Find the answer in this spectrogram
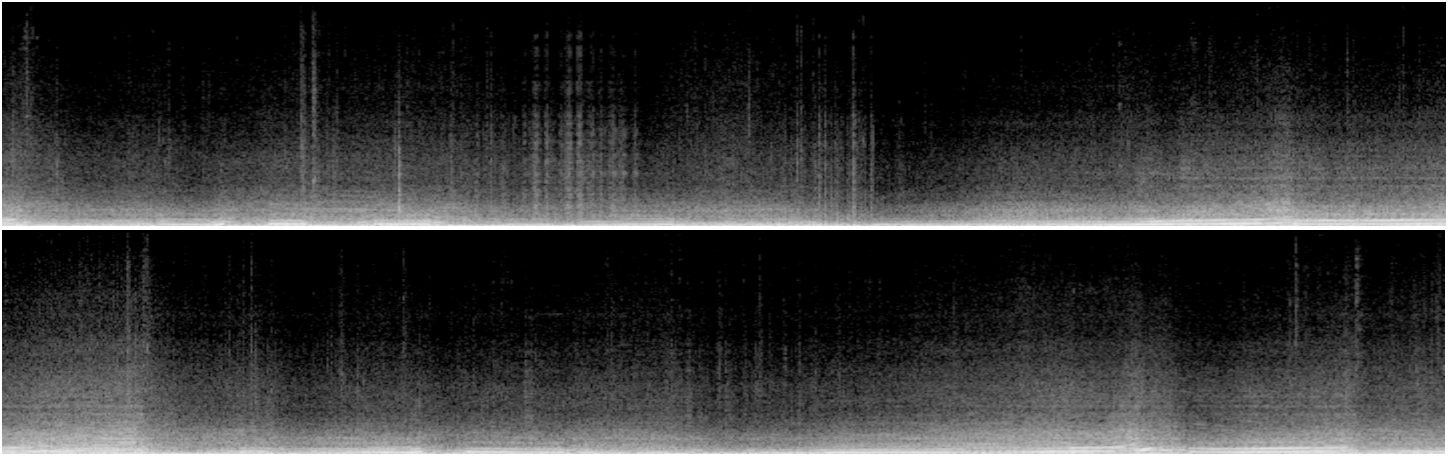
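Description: Car engine heard from inside the cabin, driven hard: its pitch climbs again and again, drops abruptly at gear changes and falls away when the driver lifts off for corners and braking. A steady low rumble of road and tyre noise on the wet tarmac runs underneath.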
